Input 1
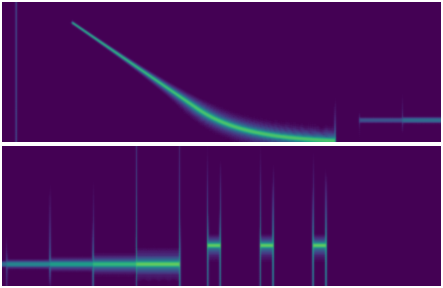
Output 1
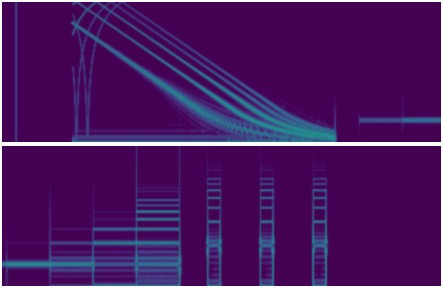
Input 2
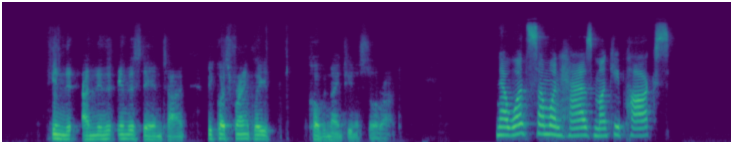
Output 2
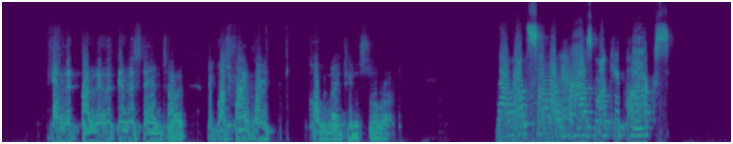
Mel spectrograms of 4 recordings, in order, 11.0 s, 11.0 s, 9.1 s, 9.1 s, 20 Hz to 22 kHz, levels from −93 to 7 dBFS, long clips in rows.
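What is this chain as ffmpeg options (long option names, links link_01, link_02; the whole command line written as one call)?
ffmpeg -i in.wav -af "aeval=exprs='0.422*(cos(1*acos(clip(val(0)/0.422,-1,1)))-cos(1*PI/2))+0.00531*(cos(3*acos(clip(val(0)/0.422,-1,1)))-cos(3*PI/2))+0.0211*(cos(4*acos(clip(val(0)/0.422,-1,1)))-cos(4*PI/2))+0.0299*(cos(7*acos(clip(val(0)/0.422,-1,1)))-cos(7*PI/2))':channel_layout=same,asoftclip=type=tanh:threshold=-19dB,afftfilt=real='re*lt(hypot(re,im),0.0794)':imag='im*lt(hypot(re,im),0.0794)':win_size=1024:overlap=0.75,volume=8dB" out.wav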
